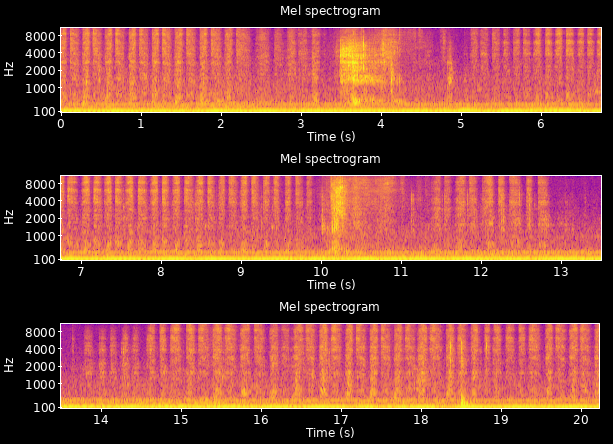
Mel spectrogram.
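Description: Colored pencil scratching rapidly back and forth on paper as a large area is shaded in, with a couple of brief louder scrapes about three and a half and ten seconds in. A steady low hum runs underneath.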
